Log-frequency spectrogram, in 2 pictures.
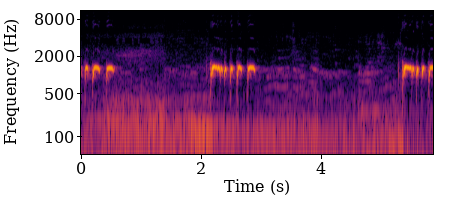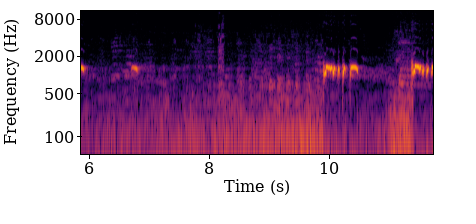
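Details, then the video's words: Local zebra dove calling loudly as a lure meant to provoke rival birds: short bursts of three or four rapid, ringing coo notes, repeated at irregular intervals over a low background rumble. "Perkutut lokal gacor suara keras juaranya burung perkutut"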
